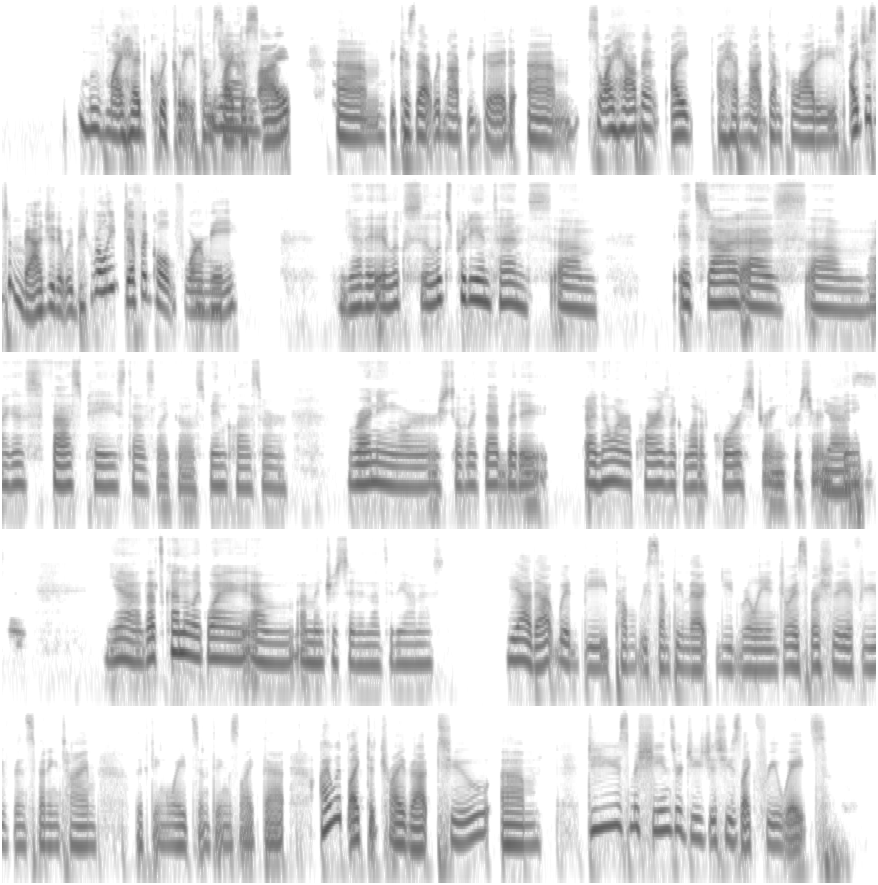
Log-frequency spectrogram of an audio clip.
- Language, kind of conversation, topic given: English, unstructured, What is the most rewarding part of staying physically active?
- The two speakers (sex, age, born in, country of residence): female, 35-39, Mexico, United States; female, 60-64, United States, United States
- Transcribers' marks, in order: tapping; other background noise; laughing while speaking: "really"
